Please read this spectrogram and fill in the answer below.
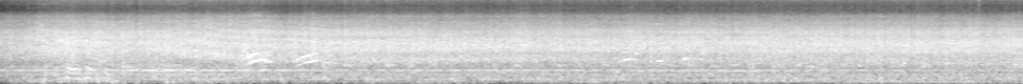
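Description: Steady outdoor background noise with a constant hum and a few brief, distant voices.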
